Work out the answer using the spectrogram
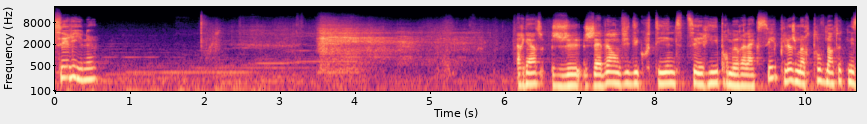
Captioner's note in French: Soupir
